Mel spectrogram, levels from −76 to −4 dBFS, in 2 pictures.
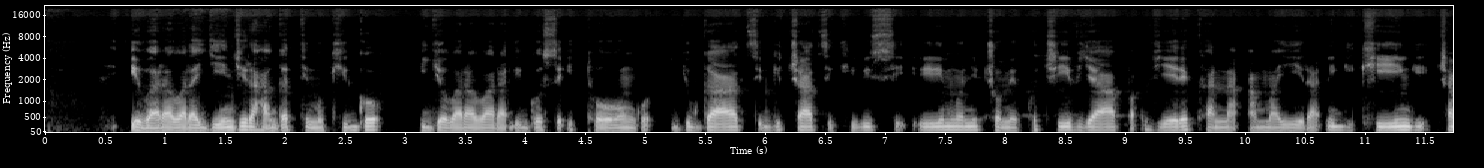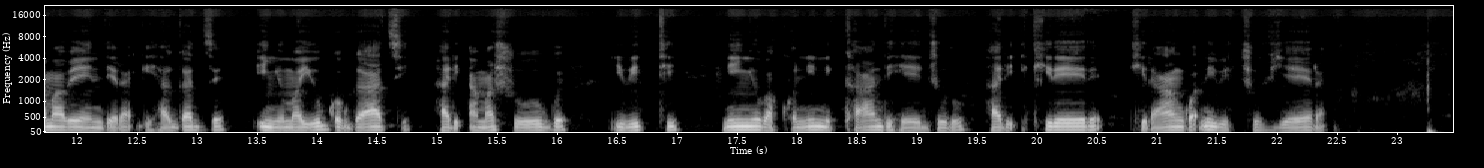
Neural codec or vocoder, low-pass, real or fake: none; 19.8 kHz; real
